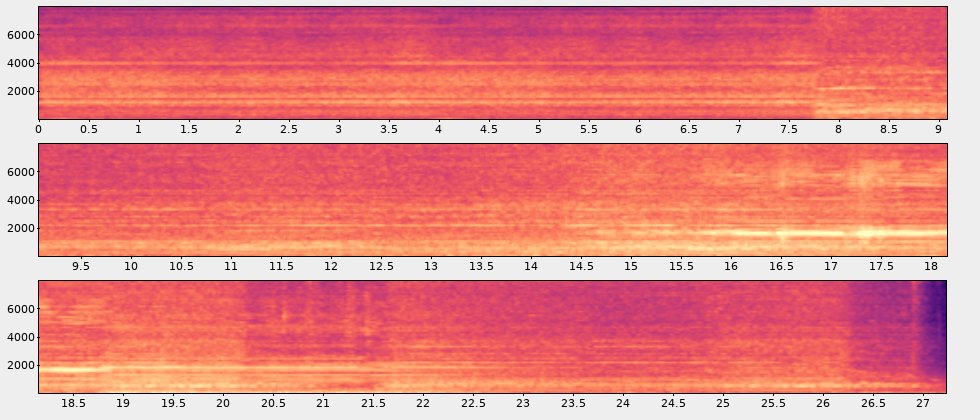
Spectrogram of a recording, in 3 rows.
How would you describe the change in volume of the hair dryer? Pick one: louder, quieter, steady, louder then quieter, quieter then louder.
louder then quieter.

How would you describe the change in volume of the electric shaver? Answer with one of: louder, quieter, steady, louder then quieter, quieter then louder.
quieter.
